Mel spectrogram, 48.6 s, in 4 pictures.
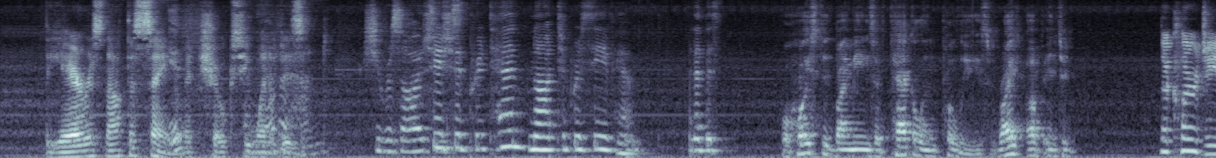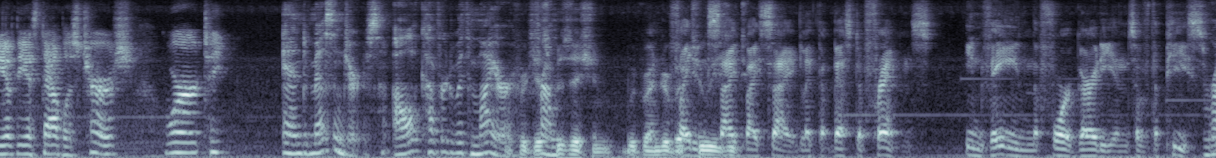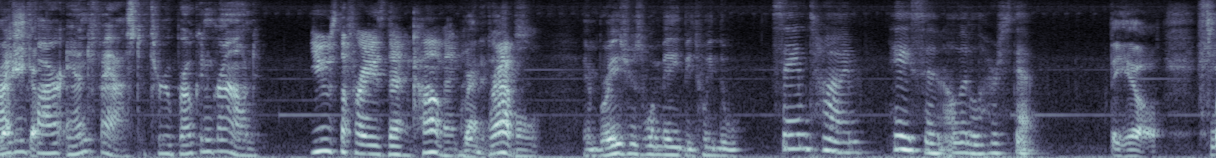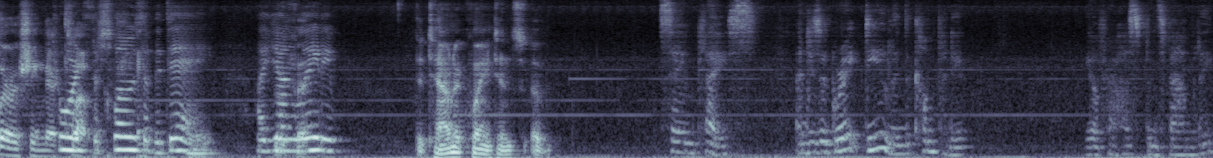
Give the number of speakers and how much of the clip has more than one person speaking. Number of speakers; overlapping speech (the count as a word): eight, about 14%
